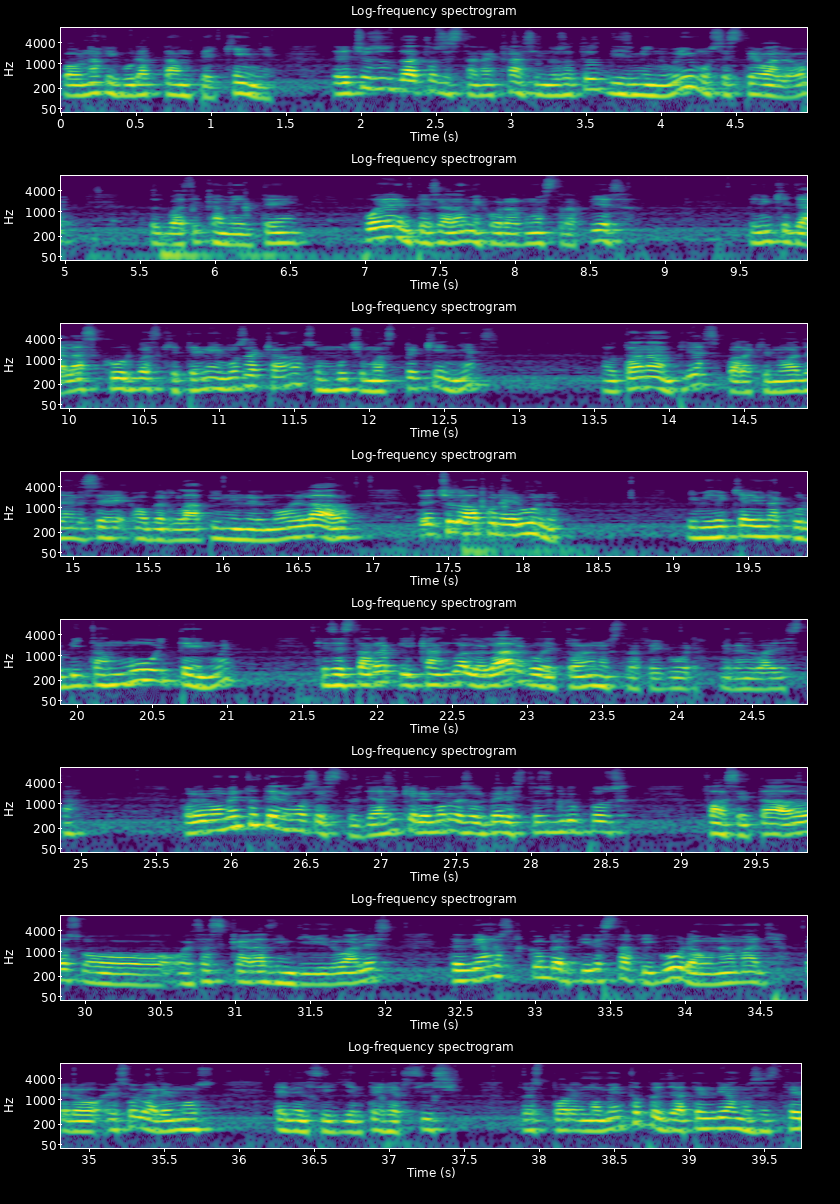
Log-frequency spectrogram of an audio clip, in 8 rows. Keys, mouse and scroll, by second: 0.2 shift+middle click, 0.6-0.9 scroll up 2, 1.0 shift+middle click, 3.0-6.6 drag, 7.3 middle click, 7.8 scroll up 2, 8.7 shift+middle click, 9.4 shift+middle click, 9.8-10.3 scroll up 2, 10.5-10.9 scroll down 1, 12.4-16.0 drag, 16.9-17.9 drag, 18.7-19.2 scroll up 1, 19.2 scroll down 1, 19.7-20.7 middle drag, 21.0-21.5 scroll down 4, 21.6 shift+middle click, 22.4 middle click, 22.8 shift+middle click, 23.3-23.7 scroll up 2, 23.9 scroll up 1, 24.0-25.4 shift+middle drag, 25.4-26.0 scroll down 4, 26.2 middle click, 26.8 middle click, 27.2-29.8 scroll up 4, 27.8 shift+middle click, 29.8-31.2 middle drag, 31.2-31.9 scroll down 4, 32.1 middle click, 34.3 Tab, 34.7 click, 35.4 drag, 35.7 middle drag, 35.9 scroll down 1, 36.1-36.4 shift+middle drag, 36.5 middle click, 37.0 shift+middle click, 37.5 middle click, 37.9-39.6 middle drag.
